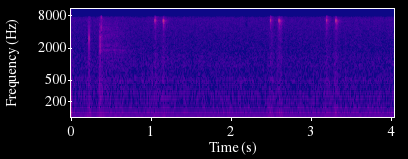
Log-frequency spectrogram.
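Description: Computer mouse clicking: short sharp clicks in quick pairs, about four times, over a faint steady hiss.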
